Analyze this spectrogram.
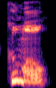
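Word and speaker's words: Cuomo: issues just of course this is governor kumar kumo uh yeah that's how you pronounce his name signing legislation to as you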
